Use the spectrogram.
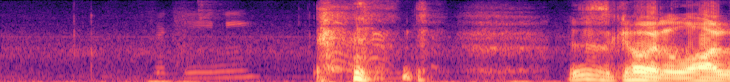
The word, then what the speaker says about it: Nagini: So hard G. It's okay. It's okay, puppy. It's okay. G. Nagini.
